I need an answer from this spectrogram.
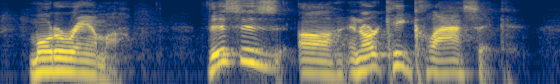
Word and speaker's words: Motorama: That's the correct pronunciation. Motorama.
